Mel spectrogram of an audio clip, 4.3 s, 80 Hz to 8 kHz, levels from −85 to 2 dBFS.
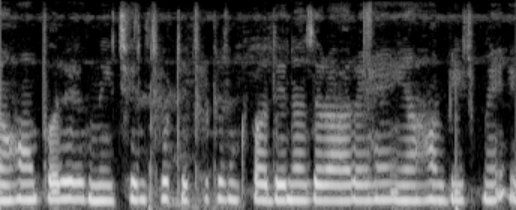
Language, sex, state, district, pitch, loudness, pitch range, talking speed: Hindi, female, Odisha, Khordha, 230 Hz, -15 LUFS, 220-235 Hz, 225 wpm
